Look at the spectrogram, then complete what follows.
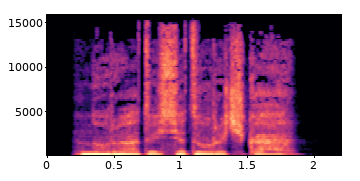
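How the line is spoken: Woman's exasperated muttering. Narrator (Russian): в сердцах пробормотала женщина

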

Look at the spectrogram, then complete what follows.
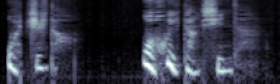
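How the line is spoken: Soft, tearful. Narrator (Chinese): 黄英默然，眼里闪着泪光，轻声说

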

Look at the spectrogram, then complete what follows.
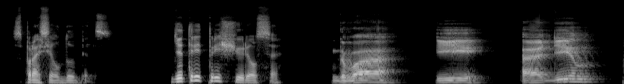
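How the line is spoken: Uncertain. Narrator (Russian): произнес он неуверенно

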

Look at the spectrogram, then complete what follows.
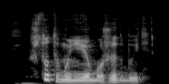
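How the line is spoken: Displeased reply. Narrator (Russian): по-прежнему недовольным тоном ответил лейтенант

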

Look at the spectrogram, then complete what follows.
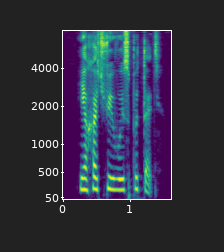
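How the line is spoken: Captain's commanding tone. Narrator (Russian): приказным тоном заявил капитан Нейба

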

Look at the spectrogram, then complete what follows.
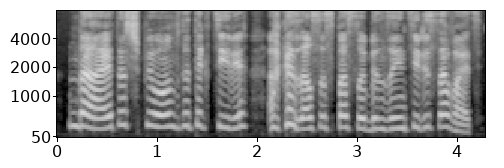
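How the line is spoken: Laughing. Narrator (Russian): Ксения засмеялась

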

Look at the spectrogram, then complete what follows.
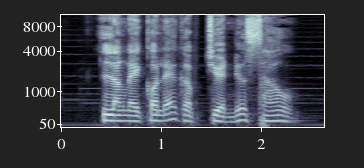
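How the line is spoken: Sighing. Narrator (Vietnamese): Cậu thở dài

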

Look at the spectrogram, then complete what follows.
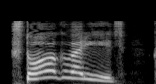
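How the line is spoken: Shout, thin man. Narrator (Russian): крикнул худощавый

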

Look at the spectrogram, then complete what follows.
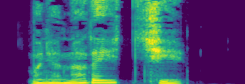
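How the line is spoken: Mumbling aloud. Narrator (Russian): Дини вслух пробормотал

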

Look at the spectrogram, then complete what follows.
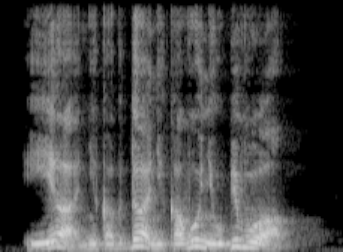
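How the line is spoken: Sincere hoarse rasp. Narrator (Russian): совершенно искренне прохрипел вояка

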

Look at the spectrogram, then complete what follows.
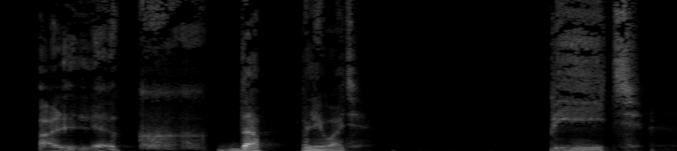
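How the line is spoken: Exhaled words. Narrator (Russian): Наконец выдохнул он

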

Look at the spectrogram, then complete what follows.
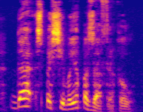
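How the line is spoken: Plain. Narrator (Russian): ответил я

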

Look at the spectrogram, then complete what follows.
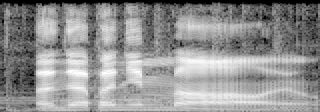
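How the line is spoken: Purring cat. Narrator (Russian): мурлыкнула кошка

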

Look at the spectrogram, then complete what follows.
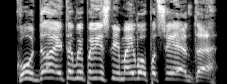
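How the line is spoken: Yelling. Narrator (Russian): орал Ярасов

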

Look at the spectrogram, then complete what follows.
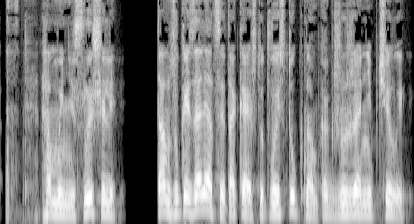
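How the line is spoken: Laughing. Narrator (Russian): посмеялся я

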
